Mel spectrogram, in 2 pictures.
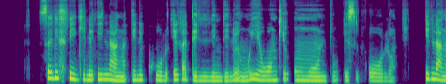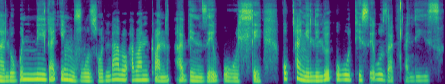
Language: North Ndebele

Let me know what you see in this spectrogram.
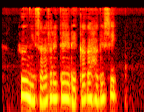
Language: Japanese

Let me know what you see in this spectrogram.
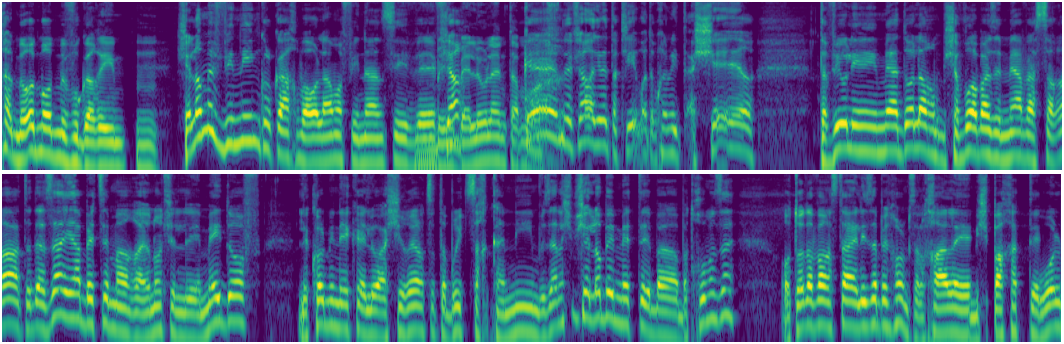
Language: Hebrew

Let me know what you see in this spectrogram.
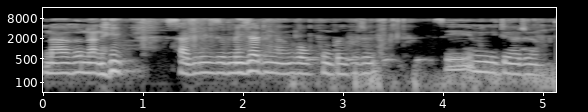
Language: Bodo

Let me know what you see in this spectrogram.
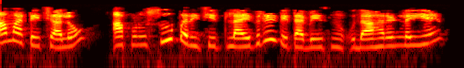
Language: Gujarati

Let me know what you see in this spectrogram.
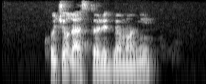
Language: Persian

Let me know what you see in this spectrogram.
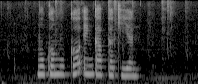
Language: Javanese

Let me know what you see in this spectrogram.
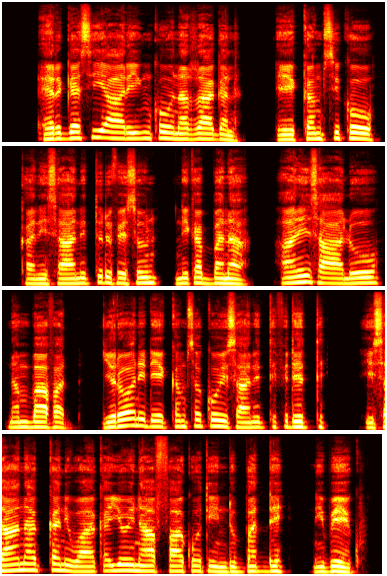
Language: Oromo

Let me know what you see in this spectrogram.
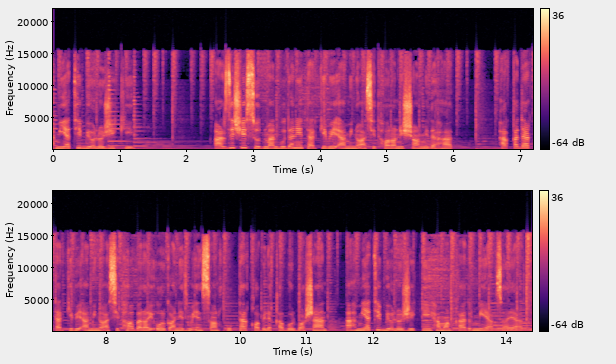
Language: Persian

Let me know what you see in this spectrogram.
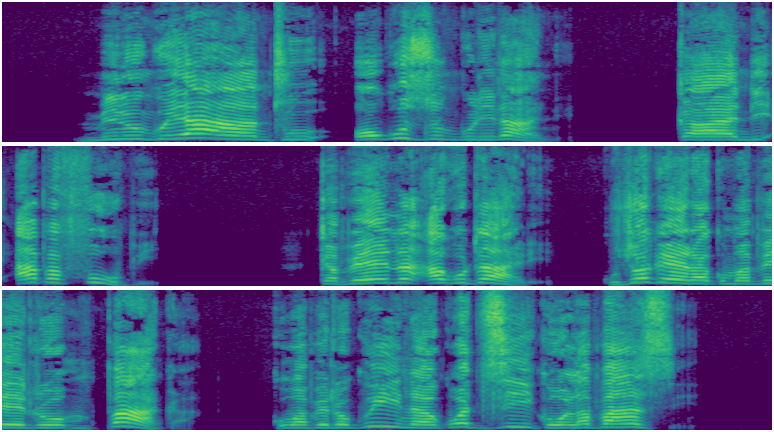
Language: Nyanja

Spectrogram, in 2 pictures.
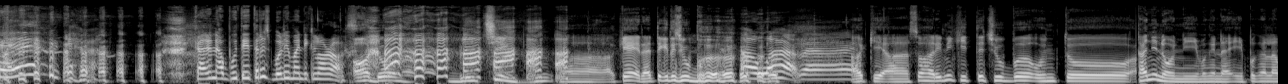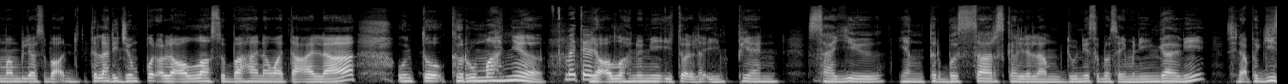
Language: Malay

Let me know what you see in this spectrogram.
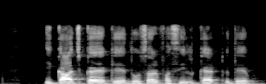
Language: Maithili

